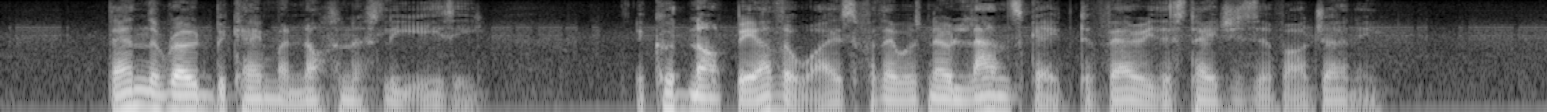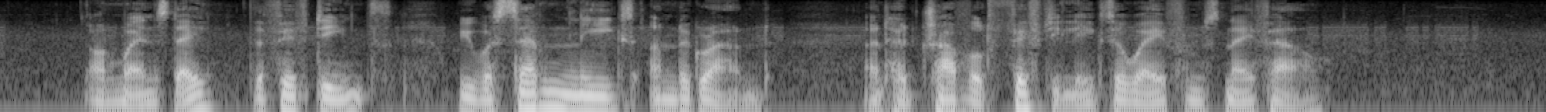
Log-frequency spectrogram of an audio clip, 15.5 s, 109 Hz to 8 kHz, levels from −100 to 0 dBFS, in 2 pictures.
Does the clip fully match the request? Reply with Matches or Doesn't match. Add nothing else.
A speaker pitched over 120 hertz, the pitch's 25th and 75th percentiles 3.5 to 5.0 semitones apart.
Doesn't match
